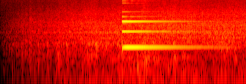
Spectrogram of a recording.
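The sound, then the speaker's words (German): Steady low rumble inside an ICE high-speed train on the Frankfurt–Paris route, slowly building, then a single bright electronic chime rings out and lingers as the rolling hum carries on beneath it. “Sie sitzen im ICE Frankfurt-Paris.”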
